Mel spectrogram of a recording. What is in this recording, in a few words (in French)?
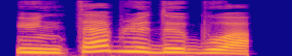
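Une table de bois, French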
